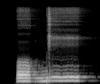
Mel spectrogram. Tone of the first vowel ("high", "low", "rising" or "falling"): low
